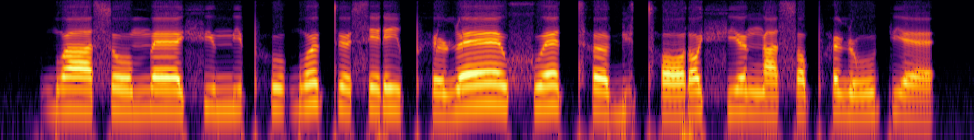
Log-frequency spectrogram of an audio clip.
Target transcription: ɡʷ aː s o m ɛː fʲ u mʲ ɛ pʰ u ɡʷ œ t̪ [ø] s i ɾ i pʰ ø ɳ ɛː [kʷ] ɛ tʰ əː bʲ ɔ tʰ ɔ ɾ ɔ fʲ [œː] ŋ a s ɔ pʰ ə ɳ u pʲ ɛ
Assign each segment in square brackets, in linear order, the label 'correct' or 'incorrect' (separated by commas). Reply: correct, incorrect, incorrect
